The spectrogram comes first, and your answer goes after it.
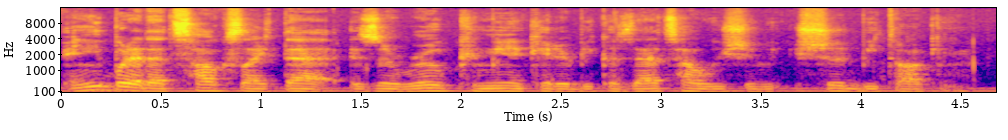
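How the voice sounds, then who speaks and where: Room echo is audible as a man at a medium pitch talks at a very fast pace. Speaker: spiritual vlogger. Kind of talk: casual monologue. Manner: halting, repetitive; animated.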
